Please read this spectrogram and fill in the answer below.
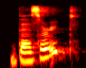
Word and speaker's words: desert: that do you know this pair desert and desert it slightly different accent have ever been to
